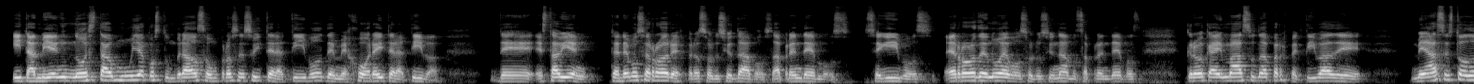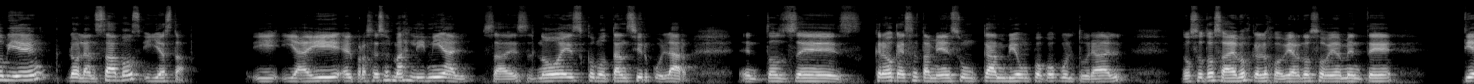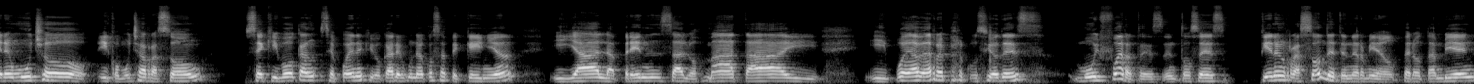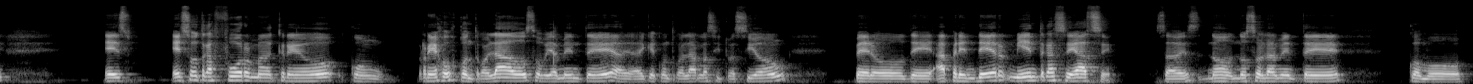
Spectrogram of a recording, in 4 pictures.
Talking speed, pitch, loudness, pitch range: 140 wpm, 155 Hz, -15 LUFS, 145-175 Hz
